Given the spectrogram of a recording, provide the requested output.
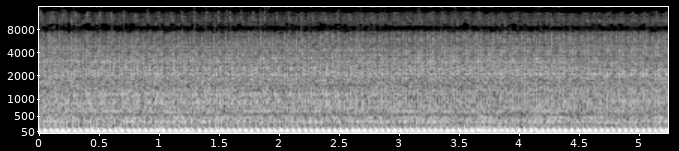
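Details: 2017 BMW R1200GS Rallye boxer, 29,000 km, dealer-serviced, totally cold engine idling: sharp regular ticking about four a second from both cylinders; owner unsure whether compressor or rocker arm problem.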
